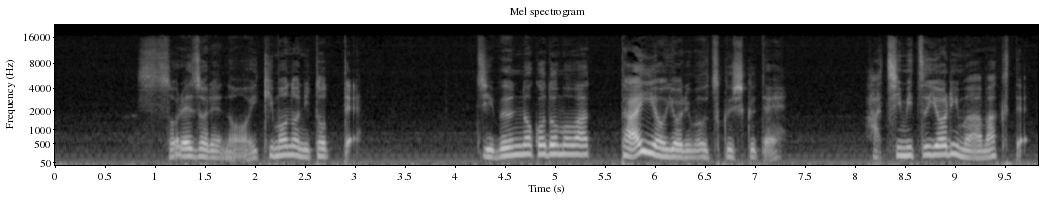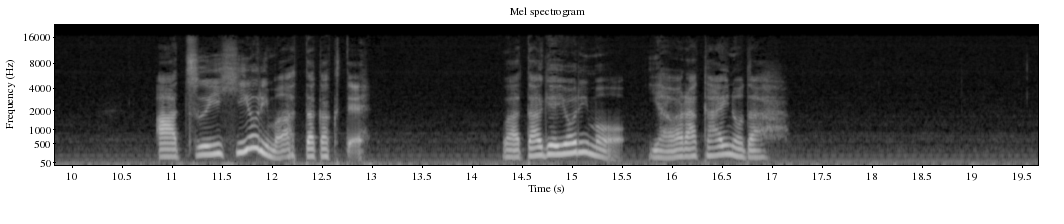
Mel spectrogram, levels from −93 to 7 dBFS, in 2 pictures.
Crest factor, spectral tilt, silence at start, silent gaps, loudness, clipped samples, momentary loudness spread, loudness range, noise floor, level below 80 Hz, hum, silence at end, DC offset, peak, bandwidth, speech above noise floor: 20 dB; -5.5 dB/octave; 0.05 s; none; -24 LUFS; under 0.1%; 15 LU; 5 LU; -50 dBFS; -50 dBFS; 50 Hz at -50 dBFS; 0.1 s; under 0.1%; -6 dBFS; 17 kHz; 27 dB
